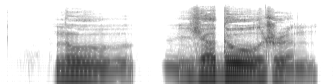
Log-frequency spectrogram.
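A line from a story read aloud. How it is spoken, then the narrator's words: Mumbled. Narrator (Russian): пробормотал Нуки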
